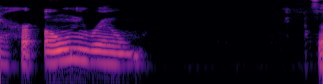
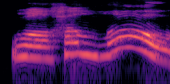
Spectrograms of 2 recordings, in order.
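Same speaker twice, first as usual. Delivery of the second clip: watchman greeting; 5 semitones higher, 9 dB louder, slower than usual. A narrator's reading. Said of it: "he said".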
